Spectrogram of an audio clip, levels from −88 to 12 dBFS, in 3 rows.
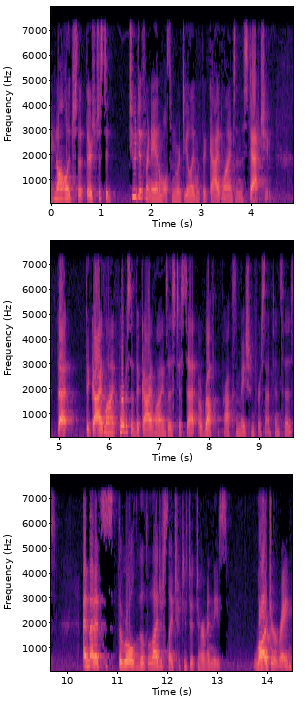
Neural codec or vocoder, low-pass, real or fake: none; 7.2 kHz; real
